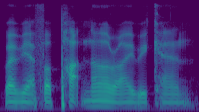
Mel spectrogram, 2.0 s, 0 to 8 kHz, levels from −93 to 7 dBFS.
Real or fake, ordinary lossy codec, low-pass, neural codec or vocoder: real; none; 7.2 kHz; none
